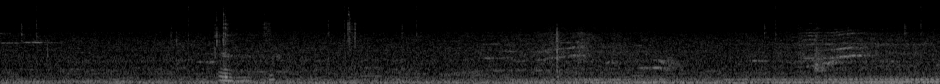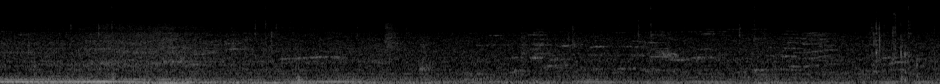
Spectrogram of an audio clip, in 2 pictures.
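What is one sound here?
Small plastic bricks click as they are pressed together.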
